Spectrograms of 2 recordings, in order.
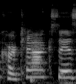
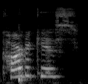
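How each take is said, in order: First: The name ends with an 'axis' sound. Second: The name ends with an 'icus' sound. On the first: The speaker calls it right. "It's called Cartaxis" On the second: The speaker calls it wrong. "I kept pronouncing it Cardicus"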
